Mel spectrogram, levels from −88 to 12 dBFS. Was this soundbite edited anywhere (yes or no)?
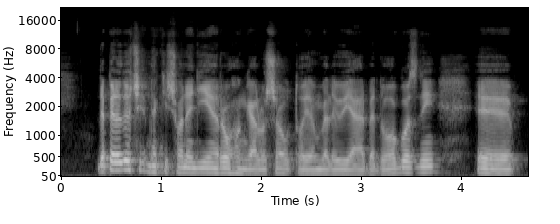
no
